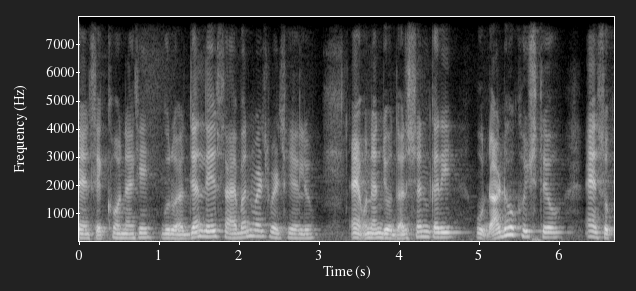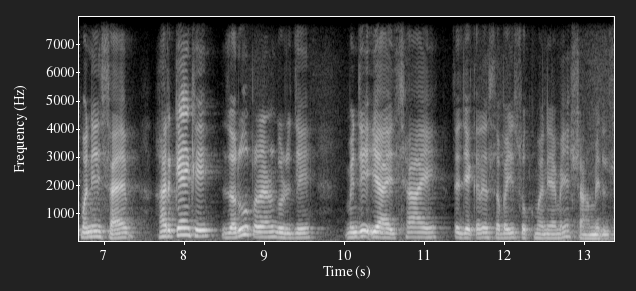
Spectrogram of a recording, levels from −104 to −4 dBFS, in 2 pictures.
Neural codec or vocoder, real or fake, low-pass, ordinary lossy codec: none; real; none; none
